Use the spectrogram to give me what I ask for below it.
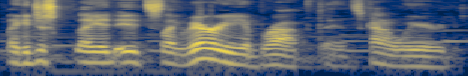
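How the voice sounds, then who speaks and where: A man with a medium-pitched, slightly bright voice gives a casual, unscripted review at a fairly quick pace. He rambles and hesitates, frequently interrupting himself, while classical instrumental music plays in the background.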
